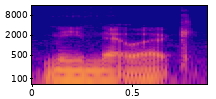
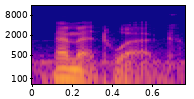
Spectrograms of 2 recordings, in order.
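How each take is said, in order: First: The name is said as two words. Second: The name is blended into one word. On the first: The speaker calls it wrong. "I've always called it the Meme Network ... that's not how you say it at all" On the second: The speaker calls it right. "It's actually like the Memetwork"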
